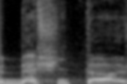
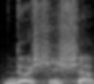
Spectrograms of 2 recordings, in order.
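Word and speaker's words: 同志社: Tariq Ramadan, vous êtes islamologue, professeur d'études islamiques contemporaines à l'université d'Oxford, attaché à l'université de Dashita, je l'ai bien prononcé ? Doshisha, pardon, à Kyoto, au Japon.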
